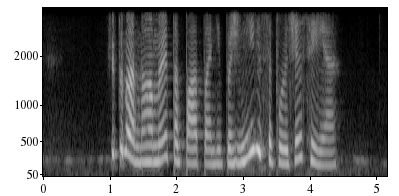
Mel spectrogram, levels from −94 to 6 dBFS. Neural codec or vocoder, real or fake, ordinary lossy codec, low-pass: codec, 16 kHz, 0.5 kbps, X-Codec, HuBERT features, trained on general audio; fake; none; 3.6 kHz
